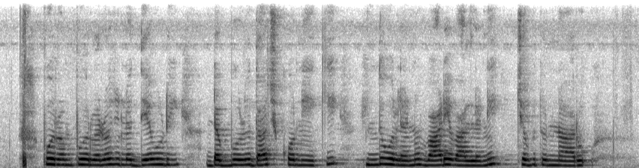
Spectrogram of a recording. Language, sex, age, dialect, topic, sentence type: Telugu, female, 18-24, Southern, banking, statement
